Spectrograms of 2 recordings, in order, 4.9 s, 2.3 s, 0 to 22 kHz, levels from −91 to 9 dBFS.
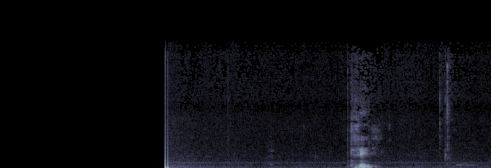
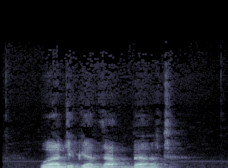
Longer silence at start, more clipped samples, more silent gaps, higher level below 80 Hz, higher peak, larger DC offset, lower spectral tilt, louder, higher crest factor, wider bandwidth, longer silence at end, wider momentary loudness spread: first, 1.65 s vs 0.4 s; neither; neither; about the same, -60 dBFS vs -58 dBFS; second, -12 dBFS vs -2 dBFS; neither; second, -5.5 dB/octave vs -7.5 dB/octave; second, -36 LUFS vs -20 LUFS; first, 32 dB vs 18 dB; first, 16.5 kHz vs 13 kHz; second, 0.4 s vs 0.6 s; first, 28 LU vs 11 LU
